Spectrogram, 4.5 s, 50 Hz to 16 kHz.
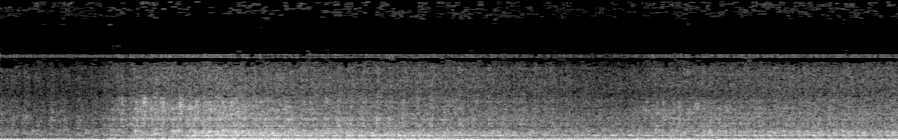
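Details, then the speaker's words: Roush Mustang with a 4.6 V8 and 124,000 miles, started and idling. A deep idle with an irregular stumble and uneven pulses indicates a misfire; someone is suspected of having tampered with the car. "It sounds to me like we've got a little bit of a misfire here. It feels like it."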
